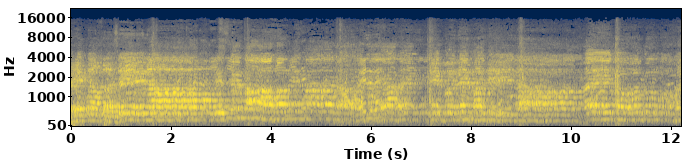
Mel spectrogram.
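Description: Men chanting a noha, the Shia lament for Karbala, together in a sung chorus, with sharp slaps about once a second keeping the beat, the rhythm of matam chest-beating.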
